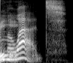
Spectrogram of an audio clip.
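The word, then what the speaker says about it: Moët: And during that call, please tell me you looked up the proper pronunciation of Moet. – Yeah, I knew. Moet? I knew that it was Moet.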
